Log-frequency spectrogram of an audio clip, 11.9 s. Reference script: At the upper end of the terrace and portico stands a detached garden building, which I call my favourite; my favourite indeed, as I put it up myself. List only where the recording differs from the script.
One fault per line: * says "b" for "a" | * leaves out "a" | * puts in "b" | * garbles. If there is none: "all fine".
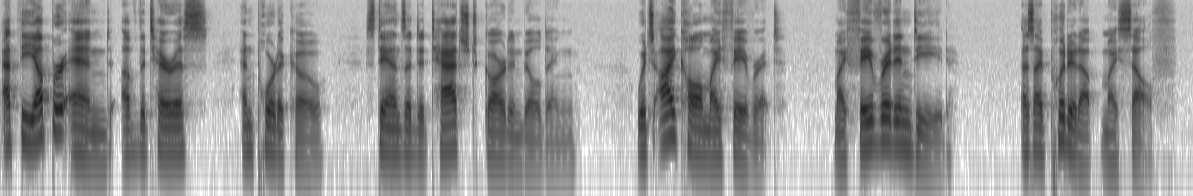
all fine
